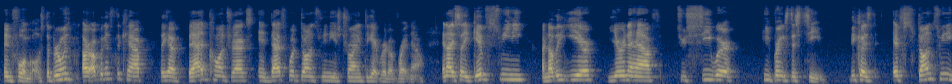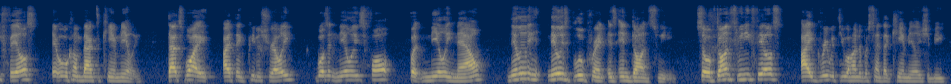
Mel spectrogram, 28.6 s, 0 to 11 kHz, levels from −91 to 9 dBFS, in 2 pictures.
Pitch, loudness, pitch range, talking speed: 160 Hz, -26 LUFS, 150-185 Hz, 190 wpm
